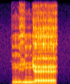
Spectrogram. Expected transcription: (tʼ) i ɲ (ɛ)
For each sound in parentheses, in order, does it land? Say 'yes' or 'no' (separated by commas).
no, no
